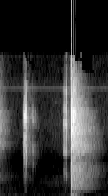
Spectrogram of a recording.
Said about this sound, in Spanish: Me abro una chelita de la marca que tú quieras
